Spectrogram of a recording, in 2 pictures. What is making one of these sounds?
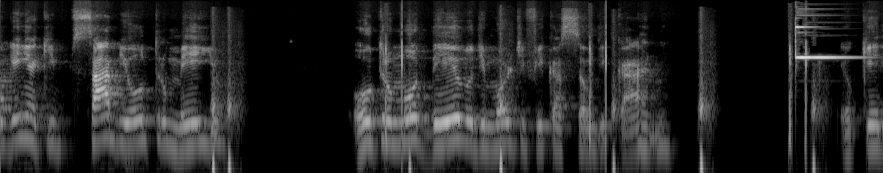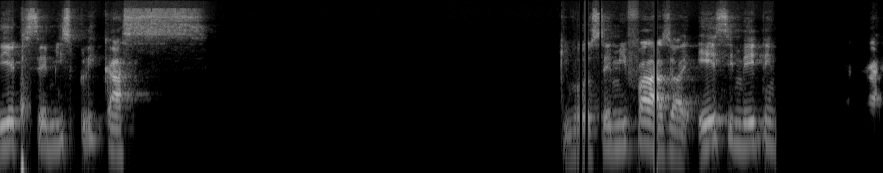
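A man speaks with animation into a close microphone, with pauses.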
